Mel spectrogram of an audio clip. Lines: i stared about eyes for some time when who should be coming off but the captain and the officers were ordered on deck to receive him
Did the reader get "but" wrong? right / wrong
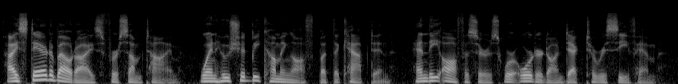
right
